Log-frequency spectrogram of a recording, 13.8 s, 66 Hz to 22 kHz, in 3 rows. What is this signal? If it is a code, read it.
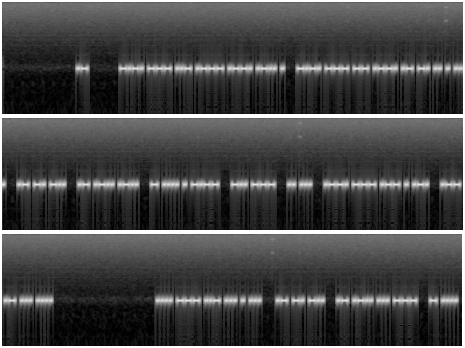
Morse code, heard as a keyed tone, about 56 wpm, 700 Hz. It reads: A COUJPLE COMPANIES AND ALL THEY DO IS POWER WASH HOUSES AND ALSO TH
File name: archived / CRSnet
